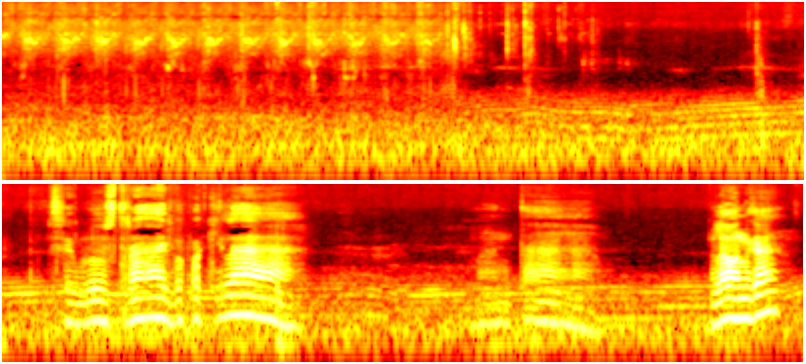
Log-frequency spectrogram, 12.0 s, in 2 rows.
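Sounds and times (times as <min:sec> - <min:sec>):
bird chirping: 0:00.0 - 0:03.8
steady low rumble: 0:00.0 - 0:11.0.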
